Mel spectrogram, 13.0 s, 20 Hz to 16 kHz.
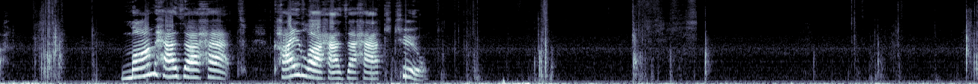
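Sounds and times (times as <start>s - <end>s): steady low hum: 0.0s - 13.0s
book pages turning: 0.4s - 1.4s, 5.8s - 7.4s, 8.4s - 9.5s, 10.7s - 13.0s.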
